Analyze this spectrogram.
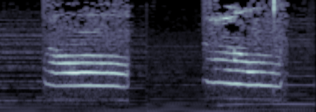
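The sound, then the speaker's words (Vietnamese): A sand cat lying on someone's lap meows twice, two clear, fairly loud tonal meows separated by a short gap, over a low steady hum. “Mèo cát vốn thành thật nằm trên đùi Hà Ninh cũng kêu lên mèo mèo.”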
